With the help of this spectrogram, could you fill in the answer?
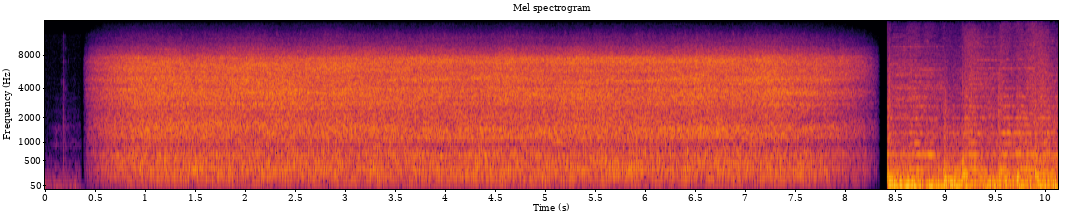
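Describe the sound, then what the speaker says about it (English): Special mission helicopters of the Nigerian maritime agency NIMASA run up during an operational readiness demonstration, a loud, steady engine and rotor roar that holds for about eight seconds before cutting off abruptly. "the special mission helicopters were wired up to demonstrate the operational readiness of the platform"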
